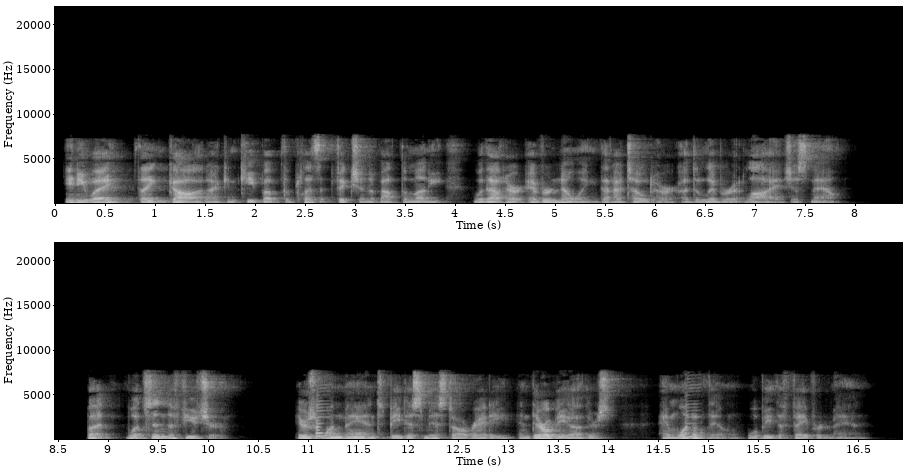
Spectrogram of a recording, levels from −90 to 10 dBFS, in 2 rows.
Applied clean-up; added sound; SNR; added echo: neural mask model DeepFilterNet 3.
